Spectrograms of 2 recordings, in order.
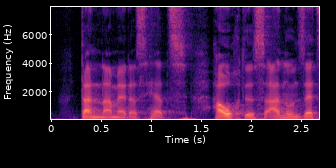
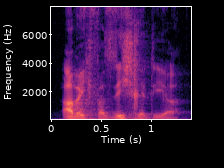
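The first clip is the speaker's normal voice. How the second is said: indignant giant. A narrator's reading. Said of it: "rief Michel unmutig".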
